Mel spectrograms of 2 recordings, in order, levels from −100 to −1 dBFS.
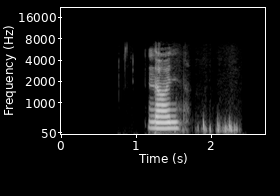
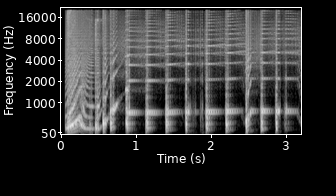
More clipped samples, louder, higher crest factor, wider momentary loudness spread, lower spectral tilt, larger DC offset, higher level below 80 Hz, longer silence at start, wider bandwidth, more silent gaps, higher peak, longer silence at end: neither; second, -24 LUFS vs -21 LUFS; about the same, 22 dB vs 20 dB; first, 24 LU vs 5 LU; first, -5 dB/octave vs -2.5 dB/octave; neither; about the same, -66 dBFS vs -62 dBFS; first, 1.15 s vs 0.05 s; second, 6.4 kHz vs over 20 kHz; neither; second, -8 dBFS vs -2 dBFS; first, 0.4 s vs 0 s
